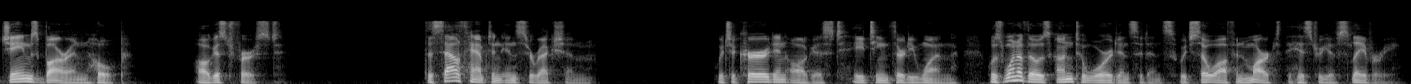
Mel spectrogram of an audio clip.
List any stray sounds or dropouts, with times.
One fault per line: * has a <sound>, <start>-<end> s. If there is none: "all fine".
all fine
